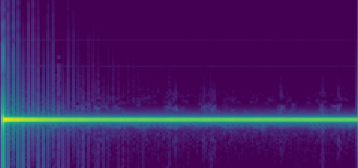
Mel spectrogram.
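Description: Colour-bar test tone: one steady, pure beep at a single pitch, cutting in abruptly and holding unchanged, as used for a broadcast-style 'technical difficulties' screen.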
